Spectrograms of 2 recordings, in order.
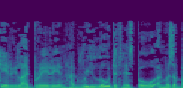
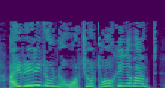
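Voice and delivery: very high, loud bellow; a mother blustering her way out, bellowing; bellowing Bertha; 10 dB louder than usual. A narrator's reading. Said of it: "she bellowed".

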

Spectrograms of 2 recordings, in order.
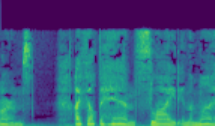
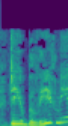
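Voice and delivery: high, urgent question; anxious raised-pitch cry; 4 semitones higher, faster than usual. A narrator's reading. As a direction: demand it, voice rising. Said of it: "I cried".

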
